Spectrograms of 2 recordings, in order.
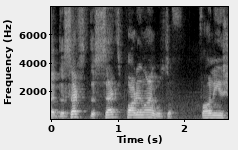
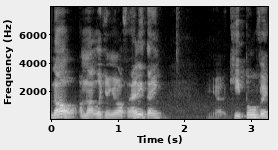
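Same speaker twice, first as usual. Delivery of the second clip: ordinary talk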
